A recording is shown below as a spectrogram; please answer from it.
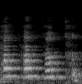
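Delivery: insincere put-on laugh. Speaker acting out a character greeting an acquaintance, with a fake polite laugh. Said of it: "가식적인 웃음이지".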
